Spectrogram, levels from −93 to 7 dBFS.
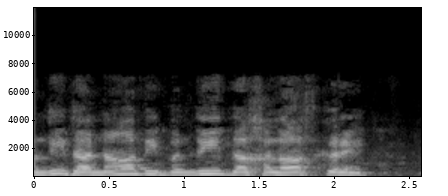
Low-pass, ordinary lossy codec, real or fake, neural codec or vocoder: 7.2 kHz; AAC, 48 kbps; fake; codec, 16 kHz, 4 kbps, FreqCodec, larger model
